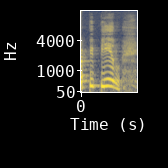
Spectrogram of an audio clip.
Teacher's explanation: O E aqui, ele é seguido de uma vogal alta, o I. Então, para se harmonizar, ele vira I também, ficando alto como o I é.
